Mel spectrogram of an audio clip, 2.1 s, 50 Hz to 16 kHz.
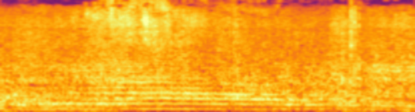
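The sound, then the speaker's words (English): A race car engine roars past during a race as one car passes its teammate heading down into turn 8 at the bottom of a hill, a loud, sustained high-revving drone with a buzzing harmonic whine that holds steady throughout, with no voices over it. “the Richard Westbrook car goes by his teammate down into turn number 8 at the bottom of the hill”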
